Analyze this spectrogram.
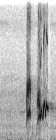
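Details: Brief sooty-headed bulbul burst meant to attract wild bulbuls: one sharp chirp followed by a longer, rich, rolling warble, loud and clear against a quiet background.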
